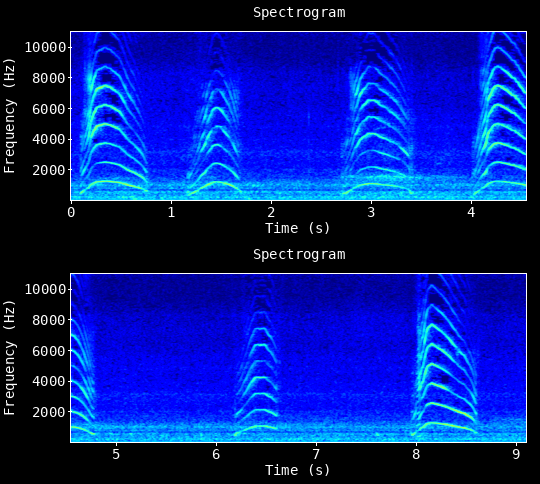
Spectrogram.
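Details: Young rescued kitten returning to its carer for petting, giving a run of six short arched mews roughly every one and a half seconds, each rising then falling, clear harmonics, indoors with little background.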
